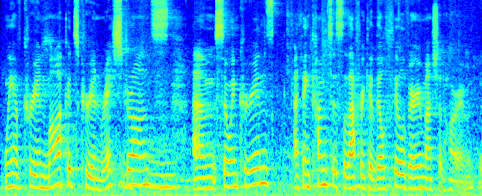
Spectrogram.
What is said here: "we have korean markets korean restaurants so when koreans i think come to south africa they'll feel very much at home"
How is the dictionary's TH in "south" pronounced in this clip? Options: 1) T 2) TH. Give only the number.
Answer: 2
